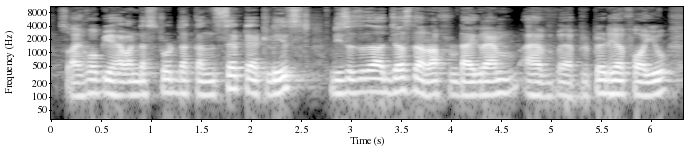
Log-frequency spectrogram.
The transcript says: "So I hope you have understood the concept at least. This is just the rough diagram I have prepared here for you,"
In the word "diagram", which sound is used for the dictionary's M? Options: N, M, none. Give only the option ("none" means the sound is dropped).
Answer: M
